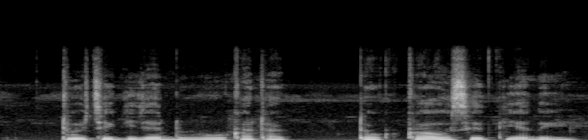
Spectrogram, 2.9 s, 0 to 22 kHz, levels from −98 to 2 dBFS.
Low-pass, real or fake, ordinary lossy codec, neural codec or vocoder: 14.4 kHz; real; none; none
